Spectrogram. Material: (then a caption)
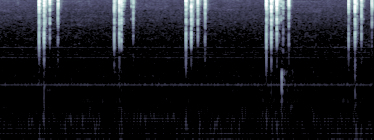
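Glass. Long gold metal claw nails tap a large solid faceted purple glass crystal held in the hand. Fourteen sharp, bright clicks come in five quick clusters, each dying almost instantly over a faint steady hum.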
